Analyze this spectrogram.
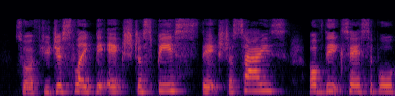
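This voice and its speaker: A woman's fairly high, bright, sharp voice with a Glasgow accent at a moderate pace. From Scotland, Glasgow. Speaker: student accommodation sales supervisor. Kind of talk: guided property tour with live Q&A.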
